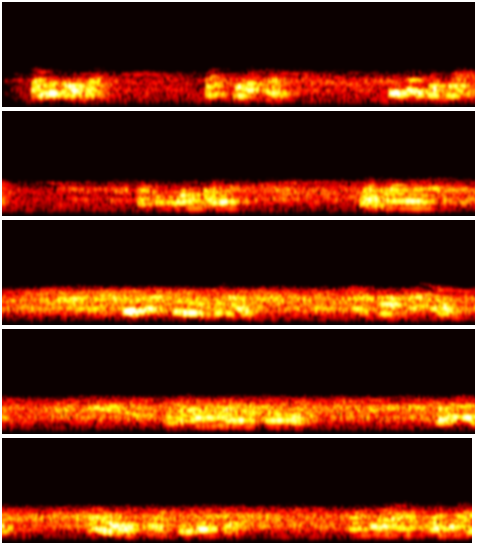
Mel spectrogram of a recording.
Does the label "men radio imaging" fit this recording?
No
